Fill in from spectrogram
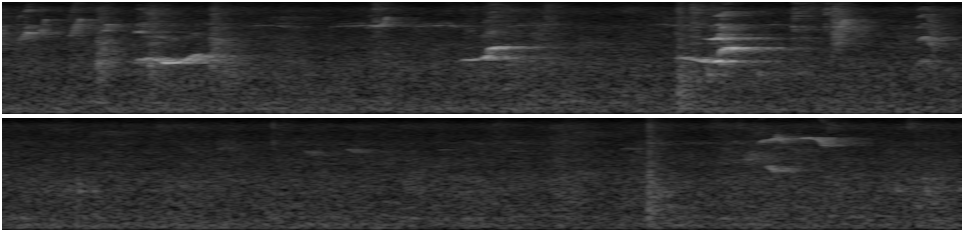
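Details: Juvenile konin practising its song: a cluster of three or four quick, high, twittering chirps in the first three seconds, then near quiet apart from faint distant notes.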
